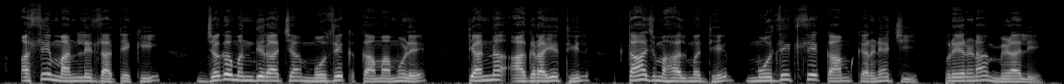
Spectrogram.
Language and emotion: Marathi, neutral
